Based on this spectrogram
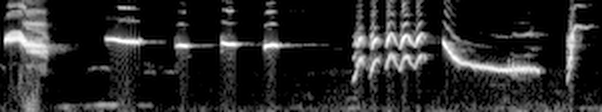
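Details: Caged-bird training song of an Asian pied starling in the morning: a harsh note, three short steady whistles, a stuttering harmonic phrase and a long downward-sliding whistle.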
